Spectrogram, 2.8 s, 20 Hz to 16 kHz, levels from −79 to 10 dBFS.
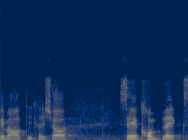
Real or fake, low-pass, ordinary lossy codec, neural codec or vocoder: fake; 7.2 kHz; Opus, 16 kbps; codec, 16 kHz, 0.8 kbps, ZipCodec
